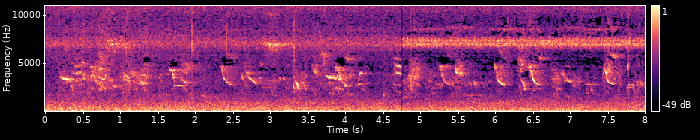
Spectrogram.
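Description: Tropical forest ambience: a bird calling in a quick series of short falling chirps, closer together in the second half, over a steady high-pitched insect drone that grows louder about halfway through.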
